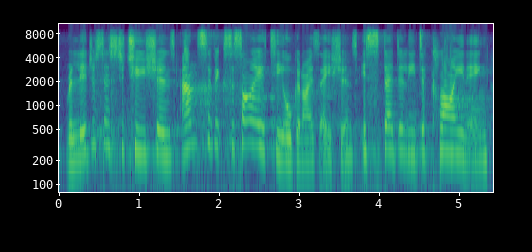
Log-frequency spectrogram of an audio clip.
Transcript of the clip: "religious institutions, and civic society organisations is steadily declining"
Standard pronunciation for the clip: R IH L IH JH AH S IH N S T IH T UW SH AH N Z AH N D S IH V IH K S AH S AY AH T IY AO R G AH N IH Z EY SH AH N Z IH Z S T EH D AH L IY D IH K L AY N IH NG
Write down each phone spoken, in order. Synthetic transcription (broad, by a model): R IH L IH JH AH S IH N S T IH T UW SH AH N Z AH N S IH V IH K S AH S AY AH T IY AO G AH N IH Z EY SH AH N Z IH Z S T EH D AH L IY D IH K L AY N IH NG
